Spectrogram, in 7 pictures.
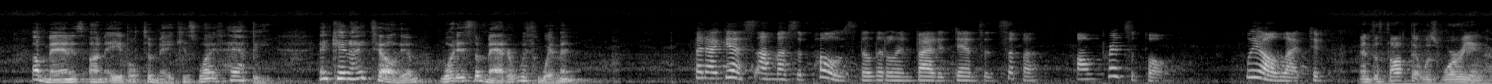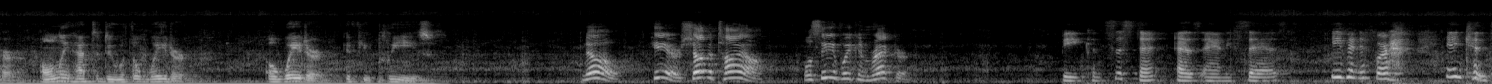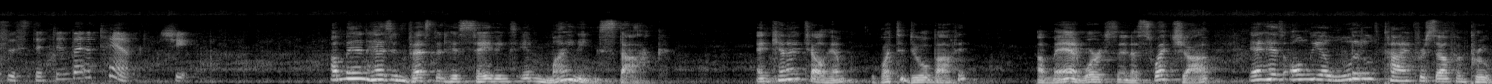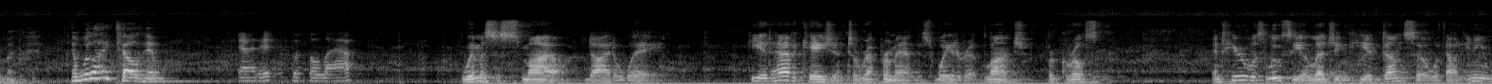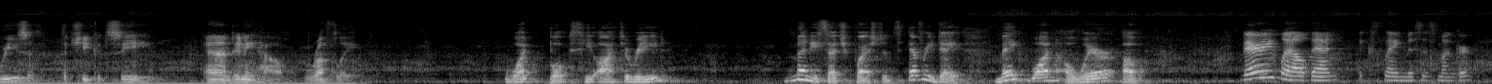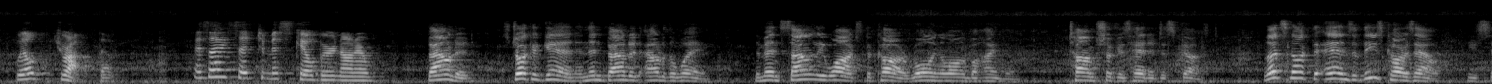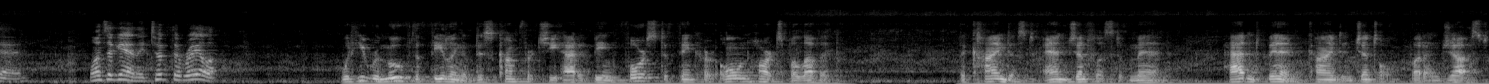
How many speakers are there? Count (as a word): four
